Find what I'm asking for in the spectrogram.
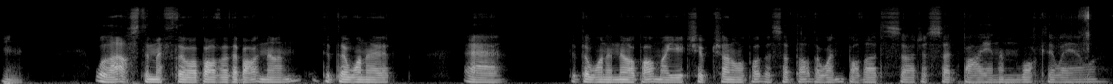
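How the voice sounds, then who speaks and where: A man speaks at a very fast pace in a fairly low pitch, with monotone, flat intonation. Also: very clean recording, silent background. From northern England (Harrogate, Gateshead family). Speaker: streamer. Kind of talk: casual live stream chat. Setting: live stream. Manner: halting, many fillers.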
